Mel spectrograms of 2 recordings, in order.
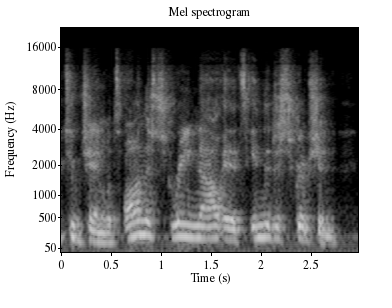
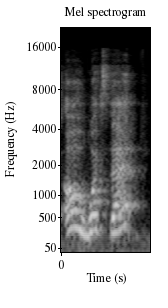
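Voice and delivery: usual speaking voice

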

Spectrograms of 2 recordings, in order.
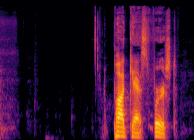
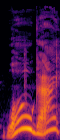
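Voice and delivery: high-pitched, softer mock protest; mock taken aback; 7 dB quieter than usual. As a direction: back off in a high, startled voice. Retold startled reply to angry dad.

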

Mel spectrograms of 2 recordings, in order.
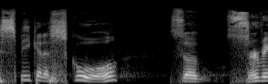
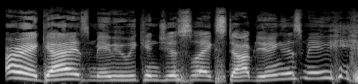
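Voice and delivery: super chill; 3 semitones higher, 7 dB louder, slower than usual. Retold or imitated. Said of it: "I'm super chill".

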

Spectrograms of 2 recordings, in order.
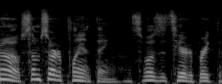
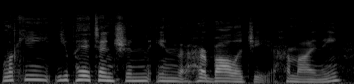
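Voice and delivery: much softer character voice; quiet relief; 3 semitones lower, 14 dB quieter than usual. Acted. Boy to friend after narrow escape, quietly relieved. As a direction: drop the volume right down, relieved.

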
